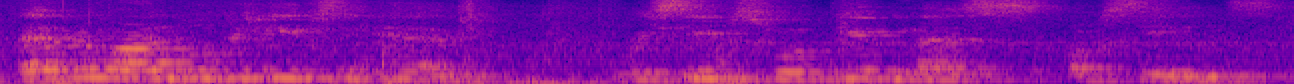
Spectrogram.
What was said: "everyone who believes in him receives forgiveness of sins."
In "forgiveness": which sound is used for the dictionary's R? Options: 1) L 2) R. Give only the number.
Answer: 1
